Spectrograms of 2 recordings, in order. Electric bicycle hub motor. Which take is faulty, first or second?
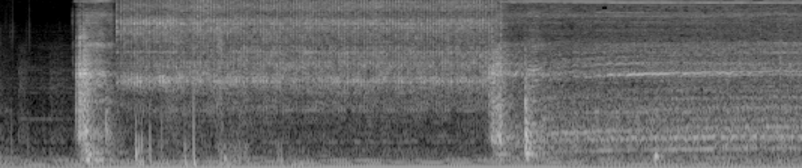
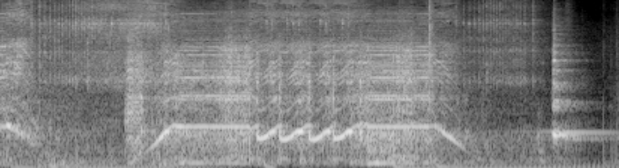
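second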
